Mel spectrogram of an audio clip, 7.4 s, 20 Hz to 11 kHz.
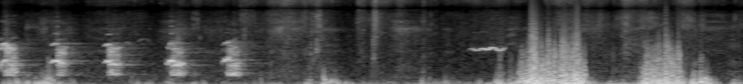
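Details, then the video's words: On a wild boar hunt with a leash, the 22-month-old dog Garuo gives a quick run of five sharp barks, then a brief whine, followed by loud crashing through brush. "caza de jabali a trailla.GARUO"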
